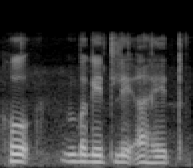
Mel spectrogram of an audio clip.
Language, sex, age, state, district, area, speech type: Marathi, male, 18-30, Maharashtra, Satara, rural, read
